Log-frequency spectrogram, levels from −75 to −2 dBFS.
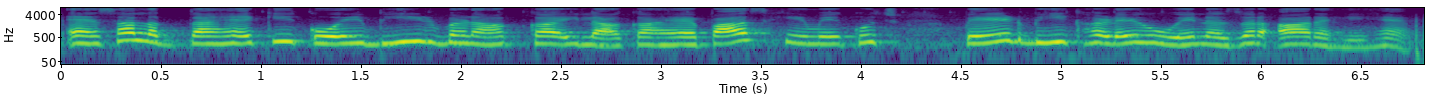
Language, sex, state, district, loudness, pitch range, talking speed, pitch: Hindi, female, Uttar Pradesh, Shamli, -15 LUFS, 255-300 Hz, 195 wpm, 275 Hz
